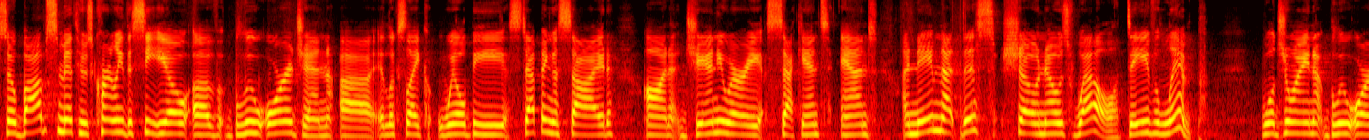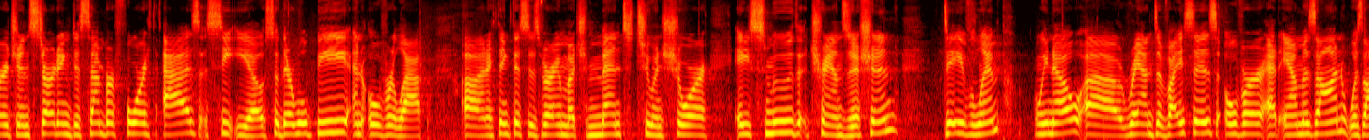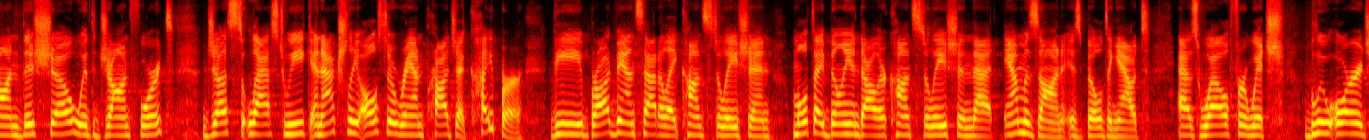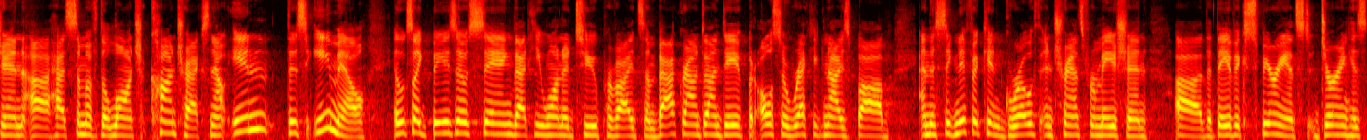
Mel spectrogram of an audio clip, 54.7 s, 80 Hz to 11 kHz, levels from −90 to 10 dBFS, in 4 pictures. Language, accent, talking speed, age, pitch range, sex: English, American, 160 wpm, 30-49, 210-250 Hz, female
